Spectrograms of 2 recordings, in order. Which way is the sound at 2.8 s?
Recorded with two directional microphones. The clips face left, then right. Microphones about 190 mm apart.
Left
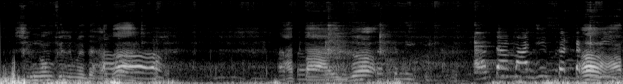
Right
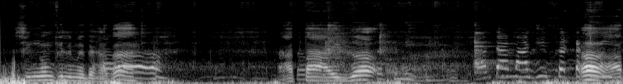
60° right (ahead or behind).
